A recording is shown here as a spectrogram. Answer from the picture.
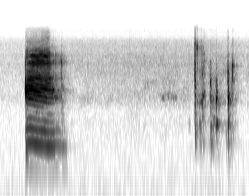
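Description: A man's voice making one short drawn-out syllable lasting about half a second, followed by faint hiss and a few soft clicks near the end.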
